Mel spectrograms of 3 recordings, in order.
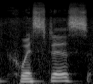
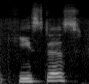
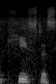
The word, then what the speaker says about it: Quistis: I grew up saying Quistis. Apparently that's not correct. People say Keistis.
